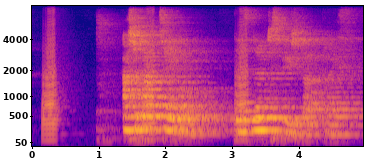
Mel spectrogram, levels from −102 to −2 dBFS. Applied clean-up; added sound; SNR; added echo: none; Brass instrument; 12 dB; reverberation time 1.8 s.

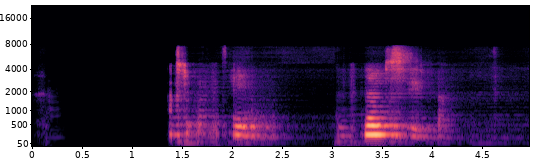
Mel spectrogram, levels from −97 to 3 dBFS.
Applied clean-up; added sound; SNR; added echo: neural mask model DeepFilterNet 3.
